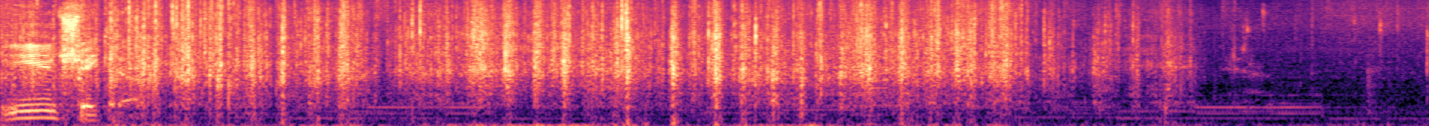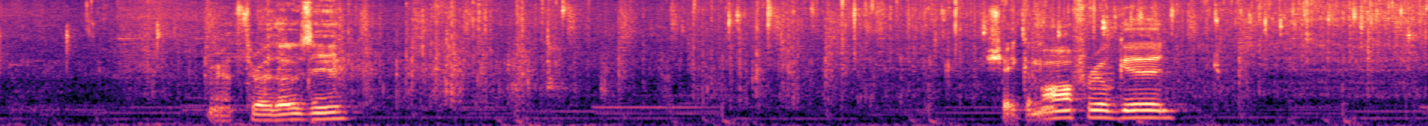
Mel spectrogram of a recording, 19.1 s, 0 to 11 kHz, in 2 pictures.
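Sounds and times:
plastic bag rattling and crinkling: 0:00.0 - 0:08.4, 0:10.5 - 0:18.7.

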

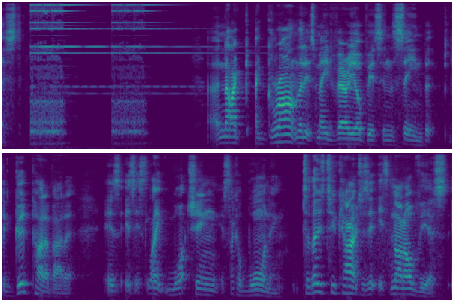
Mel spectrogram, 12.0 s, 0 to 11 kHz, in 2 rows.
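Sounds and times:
telephone ringing: 0:00.4 - 0:03.0.

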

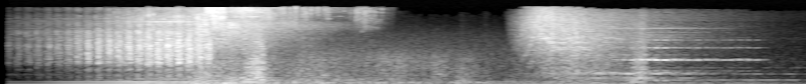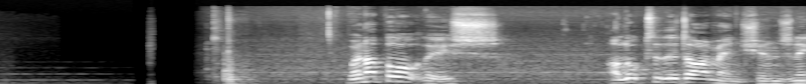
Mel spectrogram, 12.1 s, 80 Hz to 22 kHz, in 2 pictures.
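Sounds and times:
fast fluttering high sweep: 0:00.1 - 0:04.6
riser sound effect: 0:00.1 - 0:06.9.

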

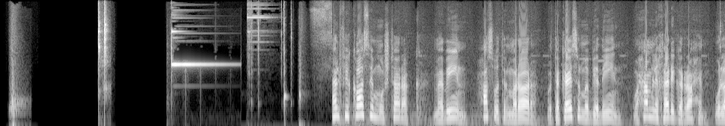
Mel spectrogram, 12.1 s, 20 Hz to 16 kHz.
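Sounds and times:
bright bell ding: 0:02.8 - 0:04.0.

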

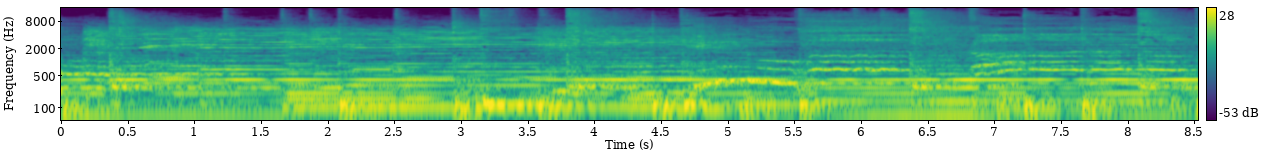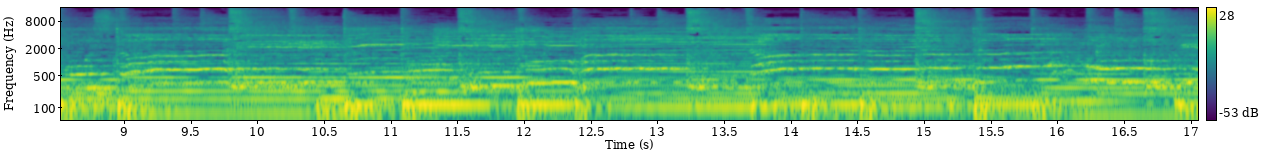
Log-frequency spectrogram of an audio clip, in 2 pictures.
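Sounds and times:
woman singing gospel: 0:00.0 - 0:02.2, 0:04.2 - 0:17.0
electronic keyboard chords: 0:00.0 - 0:17.0.

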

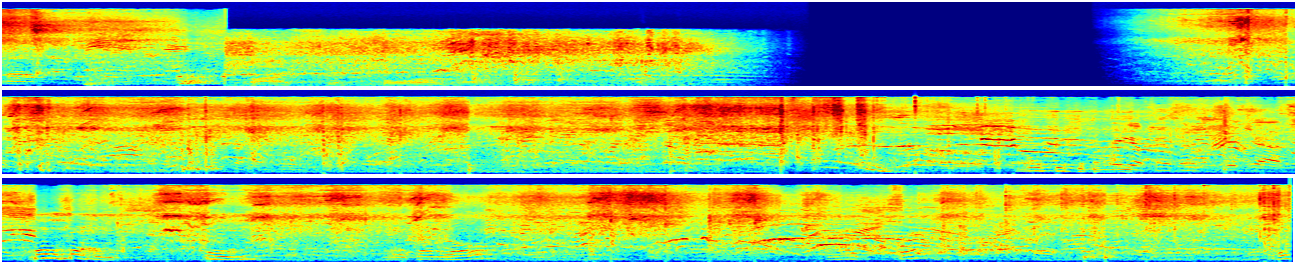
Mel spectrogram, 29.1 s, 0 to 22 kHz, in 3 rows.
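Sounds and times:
crowd chatter in a large hall: 0:00.0 - 0:05.7, 0:08.3 - 0:29.0
toy monster truck driving on concrete: 0:00.0 - 0:05.9, 0:08.5 - 0:29.0.

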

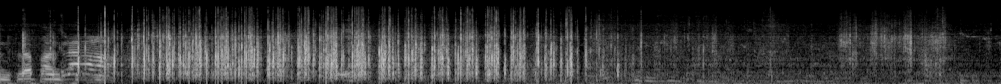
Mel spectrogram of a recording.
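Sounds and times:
children clapping: 0:00.2 - 0:06.5.

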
